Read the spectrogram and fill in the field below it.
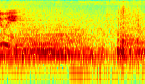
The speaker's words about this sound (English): what I've been doing is I pause when a motorcycle or a loud car or truck goes by.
